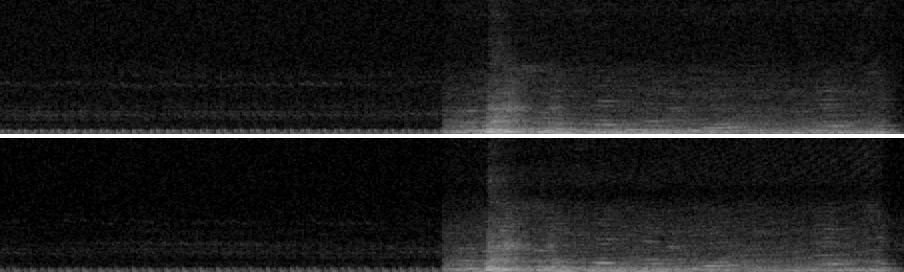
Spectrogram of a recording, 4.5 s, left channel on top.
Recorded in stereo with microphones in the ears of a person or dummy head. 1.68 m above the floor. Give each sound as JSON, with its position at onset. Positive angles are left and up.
{"t": 2.2, "sound": "a child speaking", "side_deg": -15, "distance_m": 1.1}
